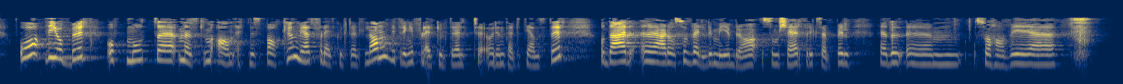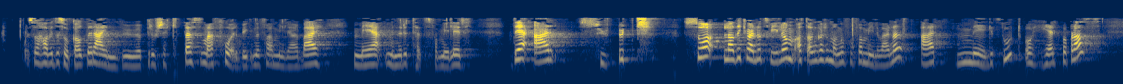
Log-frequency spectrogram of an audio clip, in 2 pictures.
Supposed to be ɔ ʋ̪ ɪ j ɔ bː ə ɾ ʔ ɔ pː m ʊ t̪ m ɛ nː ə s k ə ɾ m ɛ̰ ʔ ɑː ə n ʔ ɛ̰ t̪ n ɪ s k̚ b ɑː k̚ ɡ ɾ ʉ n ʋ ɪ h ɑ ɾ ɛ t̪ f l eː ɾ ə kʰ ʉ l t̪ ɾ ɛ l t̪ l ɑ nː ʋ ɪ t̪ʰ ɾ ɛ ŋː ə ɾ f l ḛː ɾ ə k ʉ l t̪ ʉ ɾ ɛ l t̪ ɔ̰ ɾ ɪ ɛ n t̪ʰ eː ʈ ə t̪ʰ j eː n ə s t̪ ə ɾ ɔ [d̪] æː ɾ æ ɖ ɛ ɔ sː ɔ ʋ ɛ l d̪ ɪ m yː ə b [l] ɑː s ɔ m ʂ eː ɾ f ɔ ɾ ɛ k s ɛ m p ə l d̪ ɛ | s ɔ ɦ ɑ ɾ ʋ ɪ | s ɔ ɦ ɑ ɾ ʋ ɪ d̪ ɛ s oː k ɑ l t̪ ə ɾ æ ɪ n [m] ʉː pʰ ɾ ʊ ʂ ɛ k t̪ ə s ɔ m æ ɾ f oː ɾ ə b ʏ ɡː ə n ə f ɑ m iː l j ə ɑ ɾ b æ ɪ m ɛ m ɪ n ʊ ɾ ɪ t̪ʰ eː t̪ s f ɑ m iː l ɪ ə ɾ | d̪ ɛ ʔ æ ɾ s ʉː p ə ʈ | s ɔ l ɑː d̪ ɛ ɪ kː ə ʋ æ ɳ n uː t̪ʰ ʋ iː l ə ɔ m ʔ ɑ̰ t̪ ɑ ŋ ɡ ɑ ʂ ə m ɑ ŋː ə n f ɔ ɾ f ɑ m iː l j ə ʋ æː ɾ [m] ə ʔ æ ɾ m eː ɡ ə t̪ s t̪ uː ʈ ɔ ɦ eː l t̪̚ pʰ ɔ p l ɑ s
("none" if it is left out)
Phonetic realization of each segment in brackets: d̪, ɾ, b, ɳ

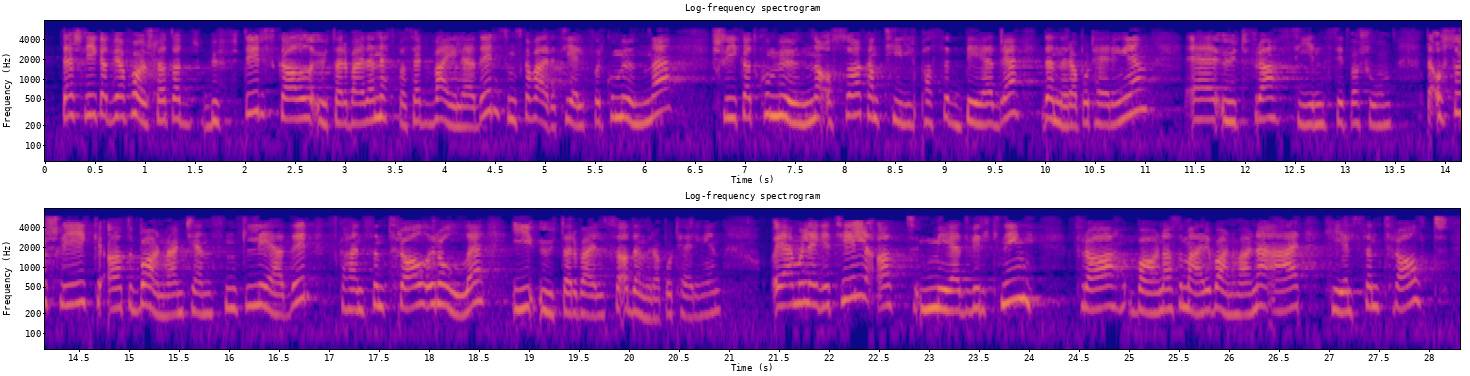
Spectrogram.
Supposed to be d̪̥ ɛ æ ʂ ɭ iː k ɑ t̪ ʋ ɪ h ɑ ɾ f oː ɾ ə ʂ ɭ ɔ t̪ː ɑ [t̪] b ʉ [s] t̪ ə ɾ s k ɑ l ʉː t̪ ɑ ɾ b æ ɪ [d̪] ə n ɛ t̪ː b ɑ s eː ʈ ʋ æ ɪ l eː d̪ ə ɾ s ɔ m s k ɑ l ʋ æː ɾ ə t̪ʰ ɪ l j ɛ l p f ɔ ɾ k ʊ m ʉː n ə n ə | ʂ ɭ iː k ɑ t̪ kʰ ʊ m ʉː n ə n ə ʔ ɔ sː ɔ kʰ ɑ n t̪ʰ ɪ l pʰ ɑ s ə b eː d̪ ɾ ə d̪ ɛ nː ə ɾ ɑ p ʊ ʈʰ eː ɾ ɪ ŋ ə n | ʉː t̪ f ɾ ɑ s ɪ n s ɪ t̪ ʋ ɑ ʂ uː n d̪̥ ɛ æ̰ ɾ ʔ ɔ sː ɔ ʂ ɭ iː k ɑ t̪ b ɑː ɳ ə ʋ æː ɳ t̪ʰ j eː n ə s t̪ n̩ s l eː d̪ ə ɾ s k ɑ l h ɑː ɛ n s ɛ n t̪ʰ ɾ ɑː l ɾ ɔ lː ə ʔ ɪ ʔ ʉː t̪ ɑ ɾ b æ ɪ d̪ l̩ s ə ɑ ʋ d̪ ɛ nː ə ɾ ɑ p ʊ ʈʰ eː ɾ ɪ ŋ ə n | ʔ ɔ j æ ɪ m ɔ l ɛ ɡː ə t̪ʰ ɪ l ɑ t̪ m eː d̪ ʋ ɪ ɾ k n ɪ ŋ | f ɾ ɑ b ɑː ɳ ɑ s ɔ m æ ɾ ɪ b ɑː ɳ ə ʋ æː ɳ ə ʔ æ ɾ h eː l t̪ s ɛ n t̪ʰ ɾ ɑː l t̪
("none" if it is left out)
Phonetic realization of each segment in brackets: t̪, f, d̪

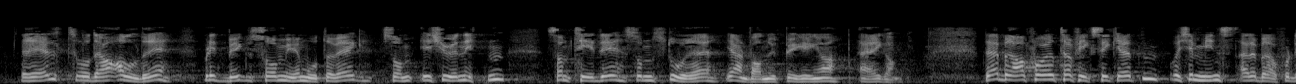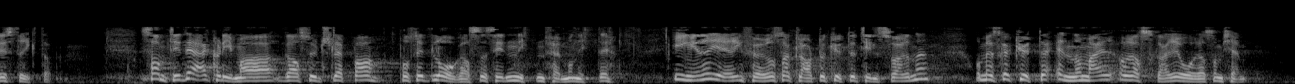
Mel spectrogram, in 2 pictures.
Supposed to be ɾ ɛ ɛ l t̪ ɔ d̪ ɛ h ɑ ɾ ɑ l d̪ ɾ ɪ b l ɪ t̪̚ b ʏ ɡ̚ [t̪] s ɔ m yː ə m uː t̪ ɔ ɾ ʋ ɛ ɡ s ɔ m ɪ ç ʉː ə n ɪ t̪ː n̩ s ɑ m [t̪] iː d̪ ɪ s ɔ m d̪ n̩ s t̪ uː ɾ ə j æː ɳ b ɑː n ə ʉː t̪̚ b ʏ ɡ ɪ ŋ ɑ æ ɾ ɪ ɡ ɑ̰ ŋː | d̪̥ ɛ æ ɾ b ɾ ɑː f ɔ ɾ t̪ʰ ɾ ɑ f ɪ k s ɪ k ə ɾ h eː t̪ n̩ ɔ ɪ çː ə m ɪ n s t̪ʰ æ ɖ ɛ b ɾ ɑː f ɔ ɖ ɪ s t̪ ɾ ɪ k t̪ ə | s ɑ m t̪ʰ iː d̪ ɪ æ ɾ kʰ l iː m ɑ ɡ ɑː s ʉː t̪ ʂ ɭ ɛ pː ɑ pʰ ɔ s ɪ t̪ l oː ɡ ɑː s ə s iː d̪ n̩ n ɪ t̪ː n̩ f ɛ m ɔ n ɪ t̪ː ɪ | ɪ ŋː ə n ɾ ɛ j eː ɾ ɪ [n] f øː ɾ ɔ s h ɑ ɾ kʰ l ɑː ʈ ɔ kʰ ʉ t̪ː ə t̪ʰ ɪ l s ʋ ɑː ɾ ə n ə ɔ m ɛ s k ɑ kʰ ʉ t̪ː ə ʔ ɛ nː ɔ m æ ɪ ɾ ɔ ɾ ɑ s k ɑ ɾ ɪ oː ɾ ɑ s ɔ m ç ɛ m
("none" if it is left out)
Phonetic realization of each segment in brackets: d̪, t̪ʰ, ŋ

